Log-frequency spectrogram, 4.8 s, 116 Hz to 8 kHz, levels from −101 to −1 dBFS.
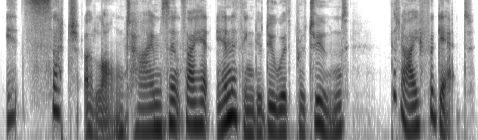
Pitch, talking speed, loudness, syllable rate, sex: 170 Hz, 200 wpm, -19 LUFS, 5.1 syllables/s, female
